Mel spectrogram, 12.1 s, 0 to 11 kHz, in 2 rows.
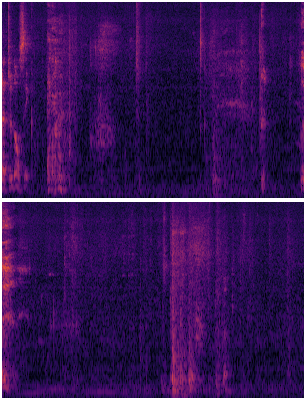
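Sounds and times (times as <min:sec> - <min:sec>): man clearing his throat: 0:00.9 - 0:01.4, 0:06.0 - 0:06.6.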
